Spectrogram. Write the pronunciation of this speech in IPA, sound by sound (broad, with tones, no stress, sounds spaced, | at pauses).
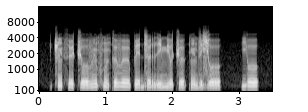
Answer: ʈ͡ʂ ĩ˧ θ ʏː˨ t͡ʃ oː˨ β ẽ˧ xʷ ɛ̃˦˨ k ɵ˦ β ɵː˦˨ p e˨˦ d͡z ɵ˦ r i˧ mʲ oː˦ t͡ʃ ɵː˨˦ k ẽ˦˨ d e˧ ʑ oː˧ | j oː˦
